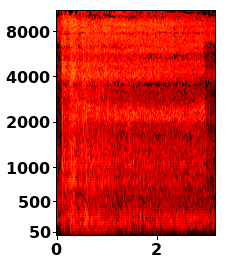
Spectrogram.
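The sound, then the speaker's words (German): A long, rasping inhale made with a deliberate snoring sound during a seated breathing exercise, a steady rough rattle in the throat lasting about three seconds, fairly loud and continuous, with no talking. “Dann atme ein mit dem Schnarchklang.”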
